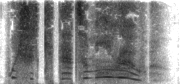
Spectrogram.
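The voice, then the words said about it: Quiet excited squeal. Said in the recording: “squealed in a quiet voice full of excitement”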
